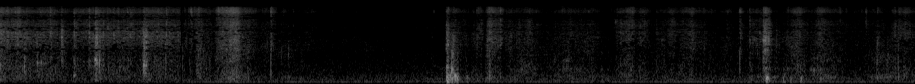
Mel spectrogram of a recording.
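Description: Scattered rustling and crackling of leaves and twigs with footsteps, with one dull thump about four and a half seconds in.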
